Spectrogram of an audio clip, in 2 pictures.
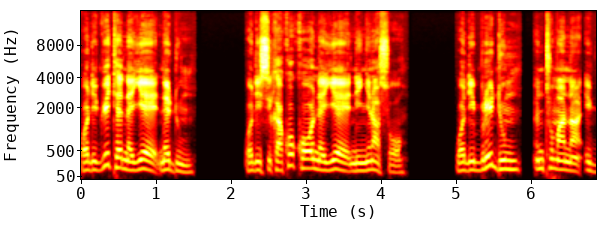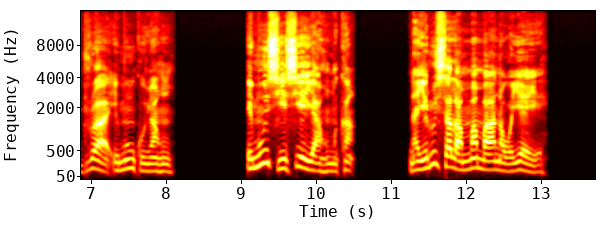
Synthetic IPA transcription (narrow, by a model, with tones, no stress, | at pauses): wɔ˨dɪ˨d͡ʑᶣɪ˦tʰɛ˦nã˨jɛ˦næ̃˦dũ˨m | wɔ˨dɪ˨si˨kʰa˨kʰɔ˦kʰɔː˦nã˨jɛ˦nɪ̃˨ɲĩ˦nã˨sʊ˨ɔ˦ | wɔ˨dɪ˨bɾe˦dũ˦m | n̩˦tʰʊ̃˦mã˦nã˨ʔe˨du˦ɾa˨ʔe˨mũ˦ŋ̩˦kʰo˨ɲᶣã˦ɦʊ̃˦ | e˨mũ˦n̩˦si˨e˨si˦e˨jɛ˨a˨ɦʊ̃˨m˨kʰã˦ | nã˨je˨ɾu˦sa˦lã˨mːã˦maː˦nã˨wɔ˨jɛ˦˨jɛ˨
